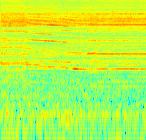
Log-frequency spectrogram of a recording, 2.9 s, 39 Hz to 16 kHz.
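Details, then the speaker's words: Brand new Regency i1500 wood burning fireplace insert, first small break-in fire, stove warm, blower switched on: constant high-pitched whine and hiss with no low rushing air; owner suspects bad bearing in the electric blower motor. "there's no way that a brand new blower should make noise like that so it sounds like a bad bearing or something like that in the electric motor in there"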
